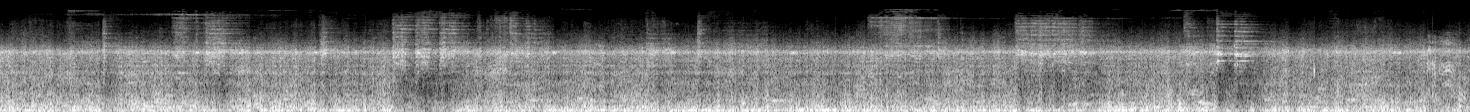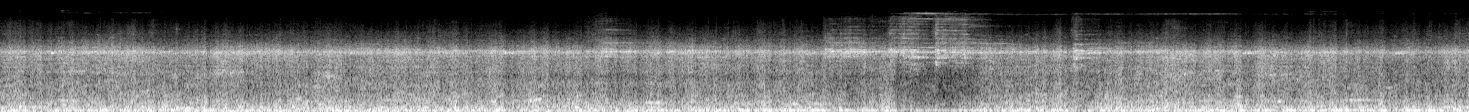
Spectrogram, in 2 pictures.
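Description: Freight train of covered hopper cars rolling past close by: a steady rumble of steel wheels on rail with a continuous high-pitched wheel squeal and scattered clatter from the cars.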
